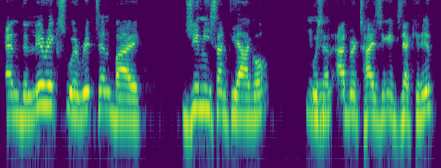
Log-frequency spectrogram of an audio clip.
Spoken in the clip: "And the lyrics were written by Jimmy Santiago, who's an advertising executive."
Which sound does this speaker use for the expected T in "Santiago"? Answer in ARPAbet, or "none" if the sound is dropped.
T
